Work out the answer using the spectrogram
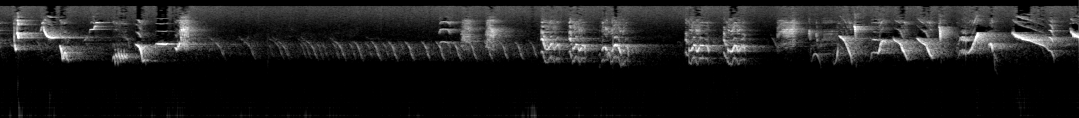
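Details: Masteran recording of a lyrebird in varied song: sharp whistles, a long fast run of rhythmic descending notes, then mixed chattering, squawky and whistled phrases, some rising steeply.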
